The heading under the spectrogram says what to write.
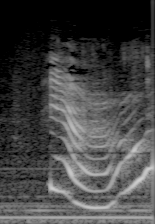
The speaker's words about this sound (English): Yeah. It's just a kitty.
